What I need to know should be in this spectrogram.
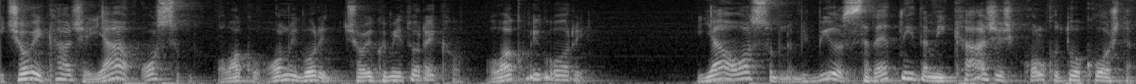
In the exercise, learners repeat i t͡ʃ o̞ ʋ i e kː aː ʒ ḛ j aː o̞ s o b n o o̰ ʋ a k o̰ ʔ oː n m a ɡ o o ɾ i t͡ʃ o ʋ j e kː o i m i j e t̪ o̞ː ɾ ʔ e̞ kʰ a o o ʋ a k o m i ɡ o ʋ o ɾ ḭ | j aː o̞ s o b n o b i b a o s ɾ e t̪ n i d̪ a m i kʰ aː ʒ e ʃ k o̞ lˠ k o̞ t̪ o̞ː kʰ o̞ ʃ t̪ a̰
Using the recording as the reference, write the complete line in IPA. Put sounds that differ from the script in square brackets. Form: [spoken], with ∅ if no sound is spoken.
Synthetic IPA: i t͡ʃ o̞ ʋ [j] e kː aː ʒ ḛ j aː o̞ s o b n o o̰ ʋ a k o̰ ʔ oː n m [i] ɡ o o ɾ i t͡ʃ o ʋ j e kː o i m i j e t̪ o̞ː ɾ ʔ e̞ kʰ a o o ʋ a k o m i ɡ o ʋ o ɾ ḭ | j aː o̞ s o b n o b i b [i] o s ɾ e t̪ n i d̪ a m i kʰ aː ʒ e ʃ k o̞ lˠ k o̞ t̪ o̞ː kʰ o̞ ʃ t̪ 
